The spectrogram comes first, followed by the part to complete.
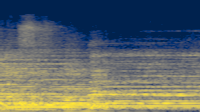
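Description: Choral music: a choir singing sustained notes, loud and steady, with the chord changing about a second in.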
